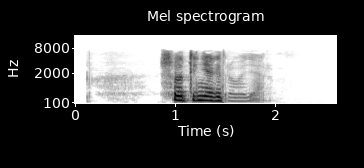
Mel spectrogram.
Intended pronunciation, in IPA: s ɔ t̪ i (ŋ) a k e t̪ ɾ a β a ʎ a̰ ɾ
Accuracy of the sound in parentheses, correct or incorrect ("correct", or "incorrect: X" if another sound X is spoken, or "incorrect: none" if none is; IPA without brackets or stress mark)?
incorrect: ɲ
